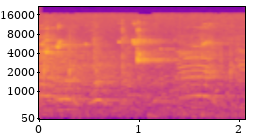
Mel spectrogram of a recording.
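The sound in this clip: Basketball dribbling during a women's basketball game: a few quick bounces sound beneath a commentator's running play-by-play.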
